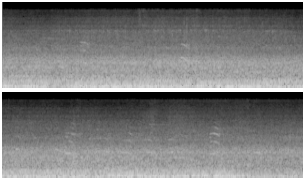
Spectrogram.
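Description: A seagull calls overhead.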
